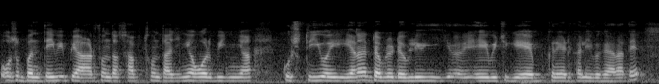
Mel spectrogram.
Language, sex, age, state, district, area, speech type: Dogri, male, 18-30, Jammu and Kashmir, Reasi, rural, spontaneous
